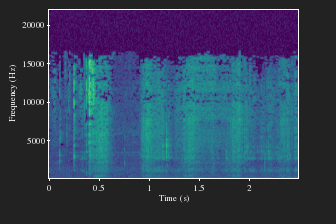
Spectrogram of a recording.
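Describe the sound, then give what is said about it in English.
Crunching of a crunchy snack being chewed, a steady run of crisp, brittle bites with muffled jaw thumps underneath, no talking. “All this crunching is making me really want Chex Mix.”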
